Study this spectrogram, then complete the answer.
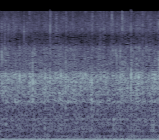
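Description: Pork trotters browning in a frying pan give off a dense, continuous sizzle and crackle of hot oil, close and steady without pauses.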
